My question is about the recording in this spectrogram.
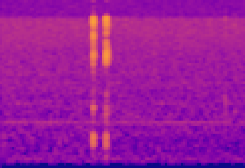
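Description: A quick double click of a computer mouse button, two sharp clicks about a tenth of a second apart, about a second in, against near silence.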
